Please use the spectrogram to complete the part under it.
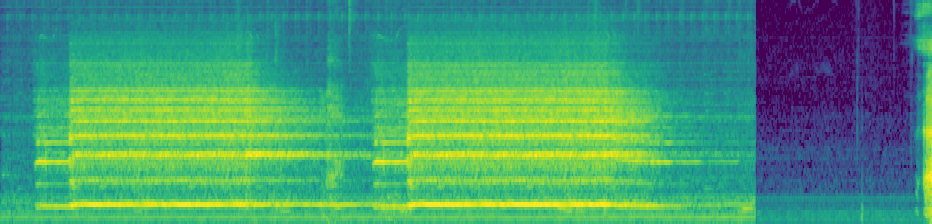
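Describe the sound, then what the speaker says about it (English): A Lionel Lionmaster Class A model train's Legacy steam whistle sounds in two long chord-like blasts with a short gap between them, loud and close, then stops and leaves near silence. "And now let's play that Legacy whistle."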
